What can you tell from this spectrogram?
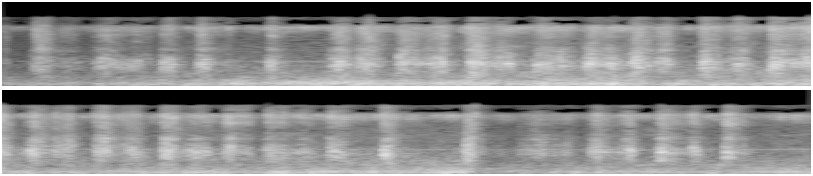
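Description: A wide flat bristle brush swept rapidly back and forth across a canvas, a fast run of scratchy strokes, several a second, as a clean brush blends and softens wet oil paint.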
